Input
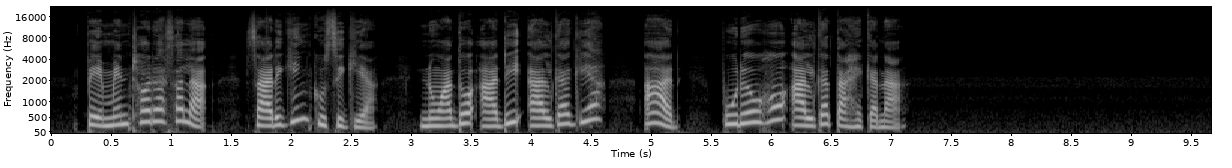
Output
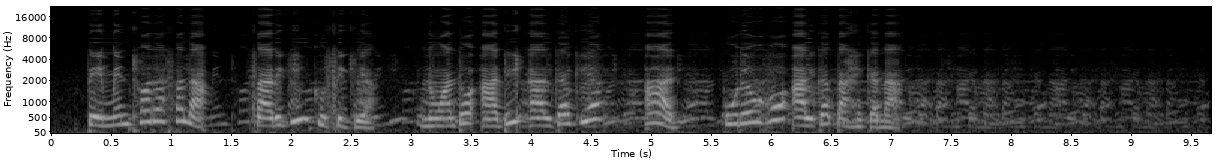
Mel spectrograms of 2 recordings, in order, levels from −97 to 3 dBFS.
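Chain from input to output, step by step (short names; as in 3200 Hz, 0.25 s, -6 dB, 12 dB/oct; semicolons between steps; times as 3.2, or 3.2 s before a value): comb 2.1 ms, depth 71%; in parallel at -2.5 dB: limiter -23 dBFS, peak gain reduction 10 dB; on the sum: added noise pink -64 dBFS; flange 1.7 Hz, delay 9.2 ms, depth 5.4 ms, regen +57%; on a send: swung echo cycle 1.364 s, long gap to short 1.5:1, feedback 52%, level -20 dB; on the sum: decimation joined by straight lines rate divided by 6×; gain -7 dB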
